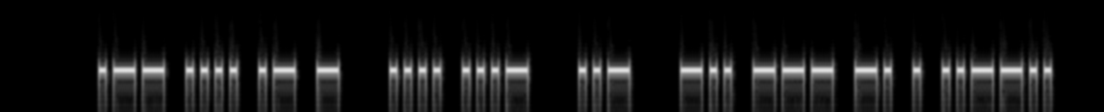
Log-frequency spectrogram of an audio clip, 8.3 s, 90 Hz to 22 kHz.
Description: Morse code, heard as a keyed tone, about 22 wpm, 700 Hz. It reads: WHAT HV U DONE?
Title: Sentences from Top 500 Words and Abbreviations 22wpm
